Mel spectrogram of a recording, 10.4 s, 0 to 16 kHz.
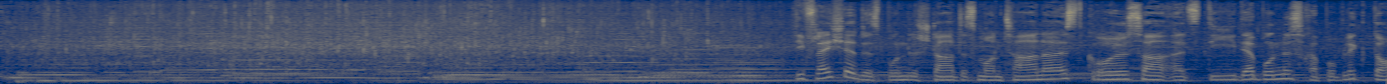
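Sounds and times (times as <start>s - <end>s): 
mountain stream rushing: 0.0s - 10.4s
speech: 6.0s - 10.4s.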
